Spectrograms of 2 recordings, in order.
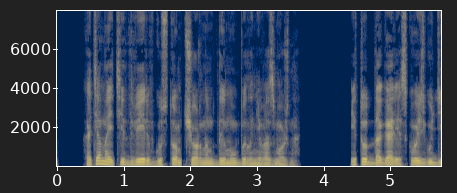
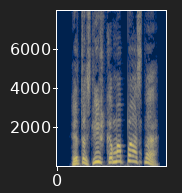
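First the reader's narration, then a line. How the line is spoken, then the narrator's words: Shouting. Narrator (Russian): закричал ему Рон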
